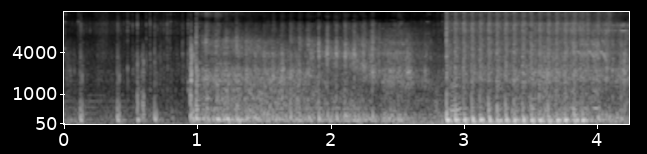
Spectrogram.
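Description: Automatic gunfire in the video game Escape from Tarkov opens with a few scattered single shots. Two sustained rapid bursts follow, loud and close, with a rattling rhythm.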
